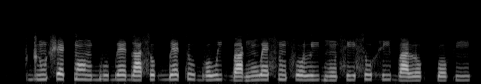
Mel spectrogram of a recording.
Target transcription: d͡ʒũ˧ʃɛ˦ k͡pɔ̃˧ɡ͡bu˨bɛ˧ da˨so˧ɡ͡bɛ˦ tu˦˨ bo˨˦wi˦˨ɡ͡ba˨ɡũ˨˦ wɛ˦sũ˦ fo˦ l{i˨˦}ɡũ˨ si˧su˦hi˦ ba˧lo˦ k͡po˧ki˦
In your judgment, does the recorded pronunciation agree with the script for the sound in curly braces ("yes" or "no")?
no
